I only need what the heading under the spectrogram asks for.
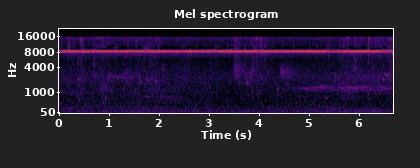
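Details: Crickets from a natural mangrove forest, recorded as training audio for songbirds. Only a continuous piercing high trill is heard, unvarying from start to finish, above a soft low rumble of ambient noise.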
